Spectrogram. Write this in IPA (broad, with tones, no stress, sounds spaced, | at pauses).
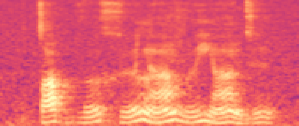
tˤ ʏ˩˧˩ bʱ ɵ˩˥ x ʏ˩˥ l ã˩˥ v ʏ˩˥ j ã˩˧˩ ɡ ɪ˩˧˩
